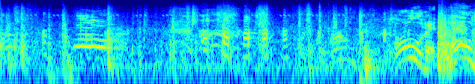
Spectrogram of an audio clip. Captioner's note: girl laughing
